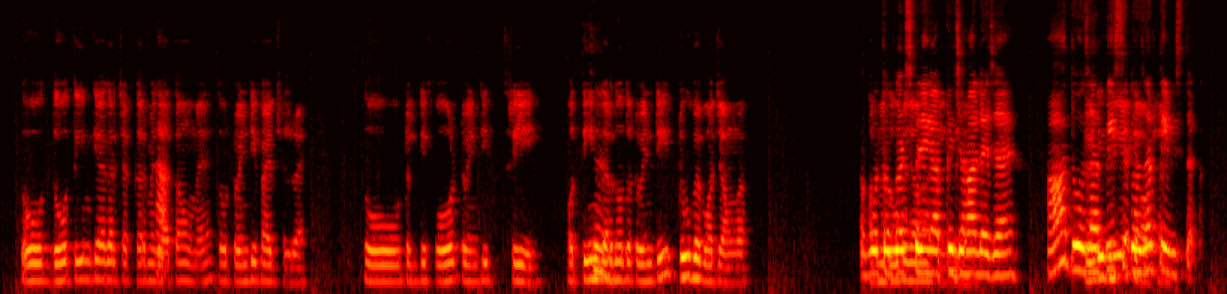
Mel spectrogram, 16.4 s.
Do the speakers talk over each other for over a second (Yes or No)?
Yes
